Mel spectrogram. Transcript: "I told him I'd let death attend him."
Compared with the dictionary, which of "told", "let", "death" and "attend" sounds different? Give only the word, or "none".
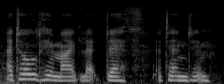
none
